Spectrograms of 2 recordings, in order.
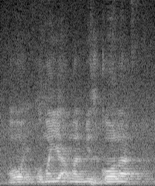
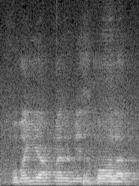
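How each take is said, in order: No difference in how they are said.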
